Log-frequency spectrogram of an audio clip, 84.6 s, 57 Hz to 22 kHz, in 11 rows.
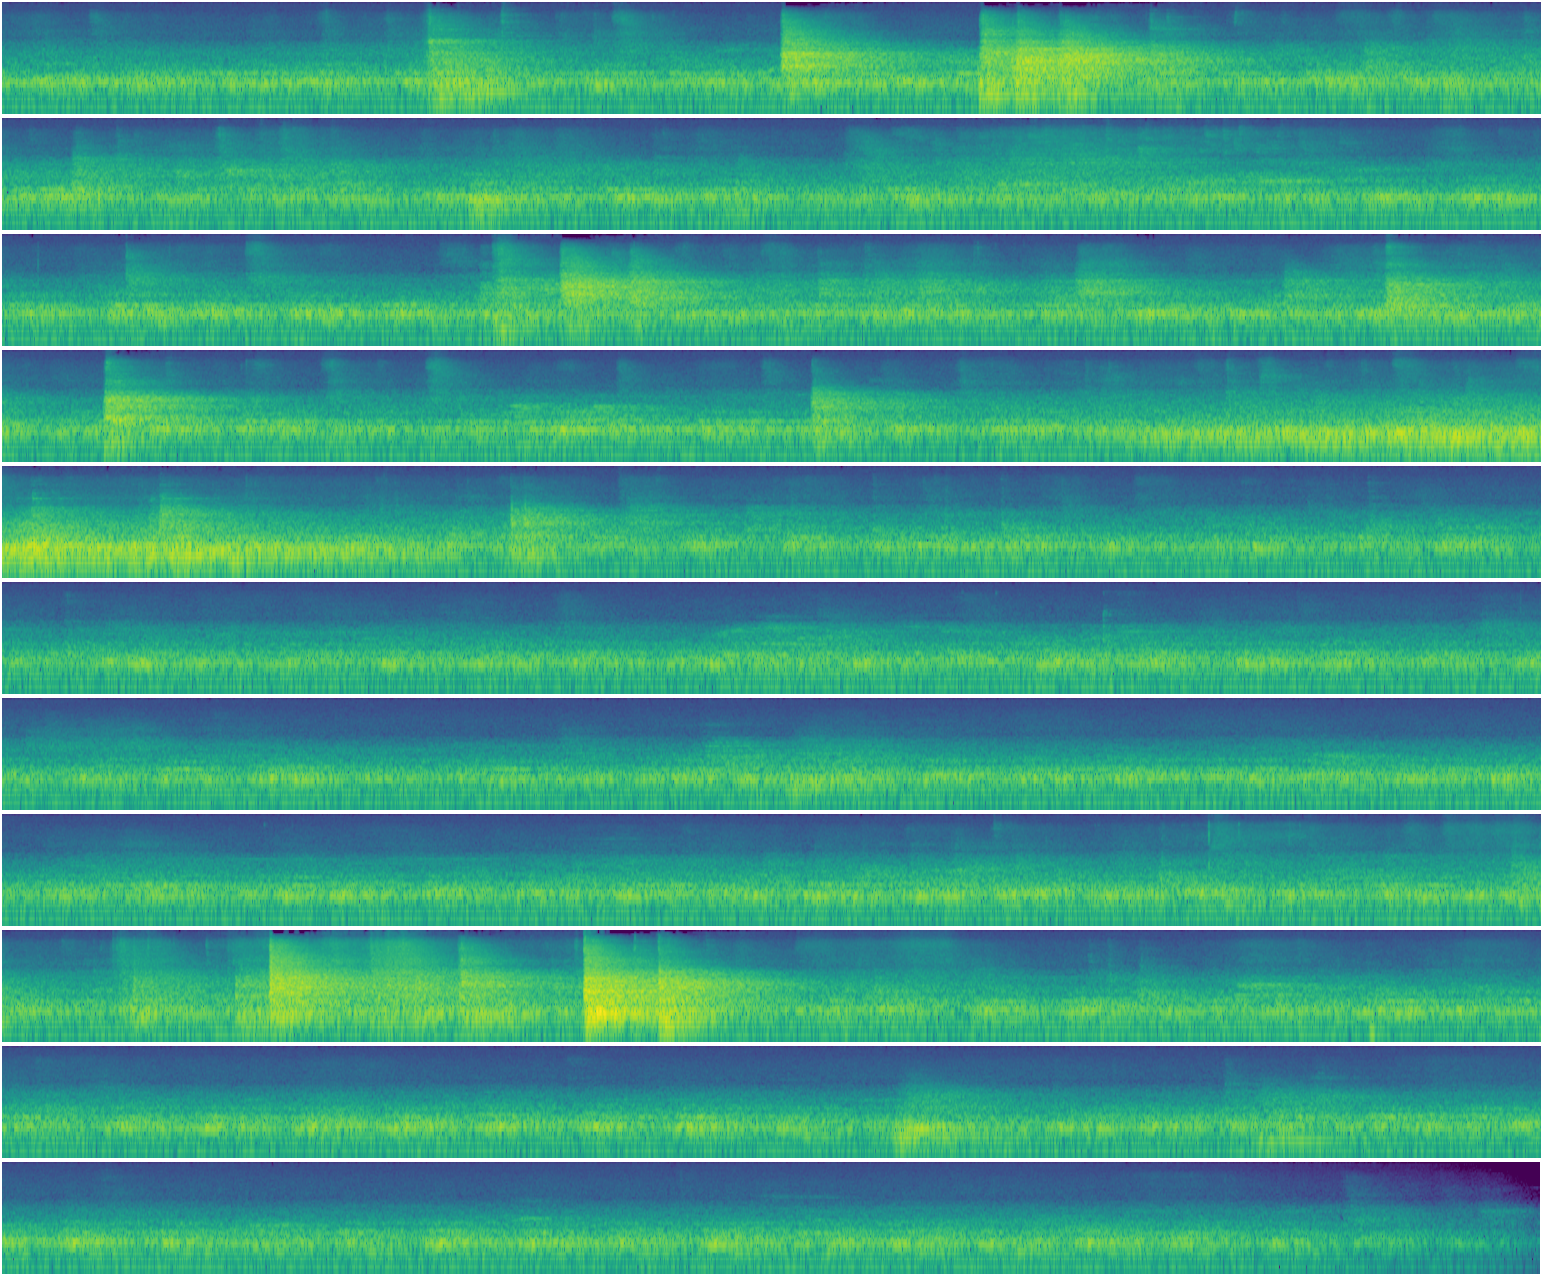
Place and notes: {
  "title": "Lithuania, Utena, maternity ward",
  "date": "2012-02-11 09:40:00",
  "description": "in the corridor of maternity ward in local hospital. you can hear the cyclic sound of the infant (in the womb of the mother) through electronic stethoscope...just three days ago Ive became a father:)",
  "latitude": "55.51",
  "longitude": "25.59",
  "altitude": "119",
  "timezone": "Europe/Vilnius"
}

